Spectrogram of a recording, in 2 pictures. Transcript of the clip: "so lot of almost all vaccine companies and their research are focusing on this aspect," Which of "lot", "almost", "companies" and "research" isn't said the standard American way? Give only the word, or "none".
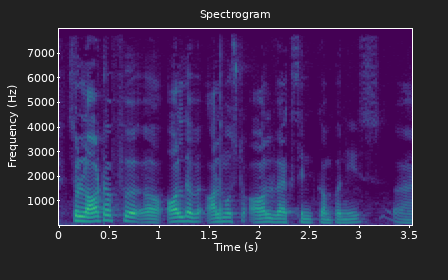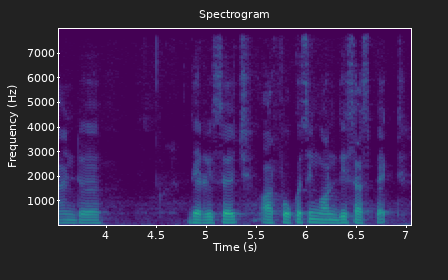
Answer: none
